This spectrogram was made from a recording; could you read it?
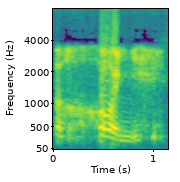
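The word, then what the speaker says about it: xoon: X O O and then N with the N on it. How do you say that? The crispy rice at the bottom. – Hon. You have to come from the back of your throat.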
